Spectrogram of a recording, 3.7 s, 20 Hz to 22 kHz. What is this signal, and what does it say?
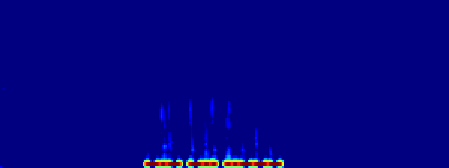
Morse code, heard as a keyed tone, about 40 wpm, 700 Hz. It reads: KD2
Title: USA Call Sign Prefixes - Repeated 2x - 40wpm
